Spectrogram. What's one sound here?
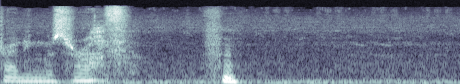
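A woman grunts briefly.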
